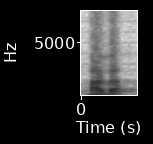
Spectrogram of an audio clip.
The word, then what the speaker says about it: Ada: eira eira eira eira Ada se pronuncia eira en inglés y Ella decía Yes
